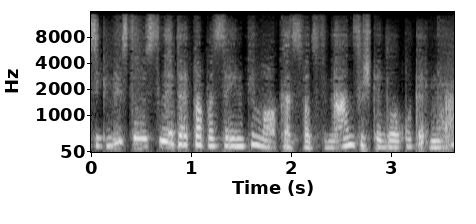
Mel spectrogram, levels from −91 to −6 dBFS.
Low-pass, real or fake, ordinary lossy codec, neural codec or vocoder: 14.4 kHz; fake; AAC, 48 kbps; codec, 44.1 kHz, 0.9 kbps, DAC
